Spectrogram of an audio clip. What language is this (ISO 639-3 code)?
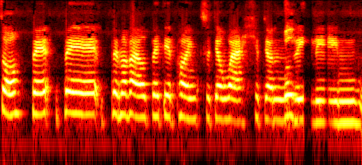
cym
